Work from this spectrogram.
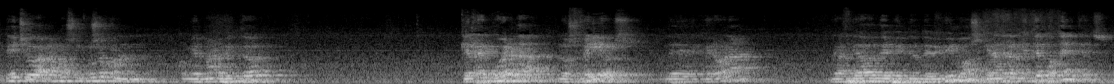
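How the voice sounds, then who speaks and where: A man from Spain with a Spanish accent, giving a conference talk with frequent pauses and "eh" fillers. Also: medium pitch, animated, warm tone. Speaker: conference speaker. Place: conference hall. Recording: distant mic in echoey hall, noisy.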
